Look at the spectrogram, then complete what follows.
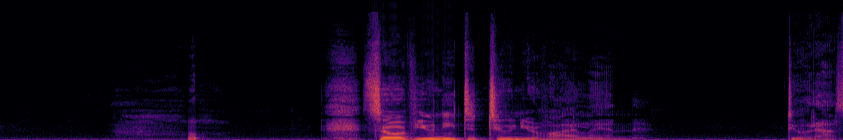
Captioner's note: chuckles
